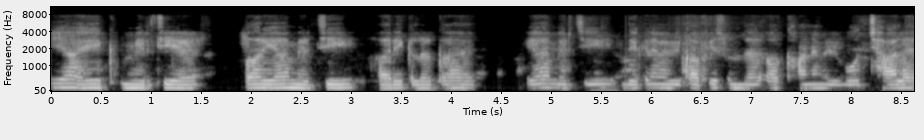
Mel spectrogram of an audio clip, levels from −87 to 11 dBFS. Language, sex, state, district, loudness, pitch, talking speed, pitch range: Hindi, male, Bihar, Jamui, -16 LUFS, 140 Hz, 180 wpm, 135-145 Hz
